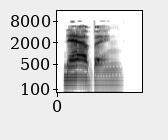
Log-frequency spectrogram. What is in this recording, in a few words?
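"nabbing", British English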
